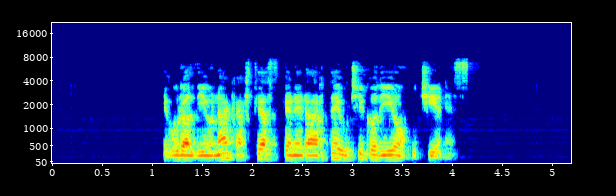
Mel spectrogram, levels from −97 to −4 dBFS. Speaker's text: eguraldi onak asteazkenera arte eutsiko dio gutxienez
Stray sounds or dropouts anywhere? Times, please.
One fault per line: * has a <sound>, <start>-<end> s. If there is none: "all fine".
all fine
